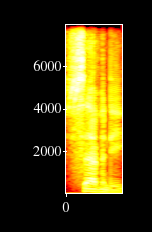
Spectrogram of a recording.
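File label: "seventy", English; iOS 4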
